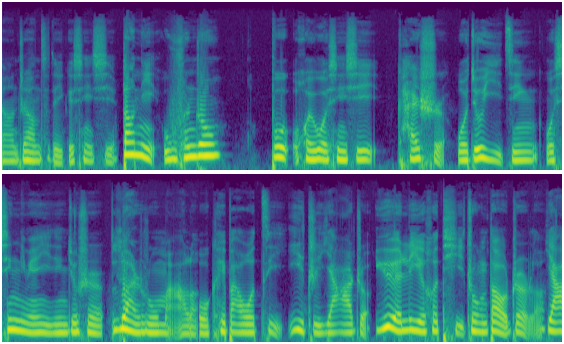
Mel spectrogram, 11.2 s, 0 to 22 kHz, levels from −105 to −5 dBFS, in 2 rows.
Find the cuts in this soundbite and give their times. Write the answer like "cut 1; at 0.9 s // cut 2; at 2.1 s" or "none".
cut 1; at 7.6 s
